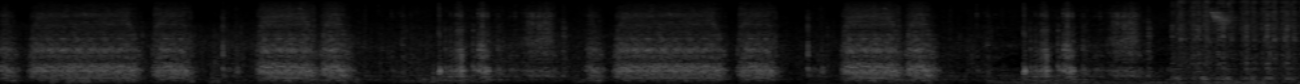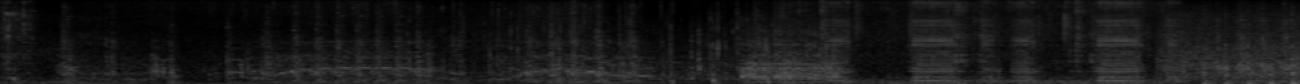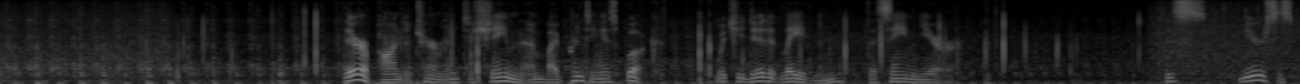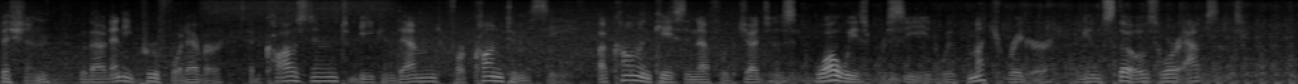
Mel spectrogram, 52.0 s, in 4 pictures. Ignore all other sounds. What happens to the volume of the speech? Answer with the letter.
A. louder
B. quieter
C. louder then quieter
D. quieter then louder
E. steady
E.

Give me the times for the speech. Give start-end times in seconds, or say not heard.
29.4-35.6, 37.6-51.5.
